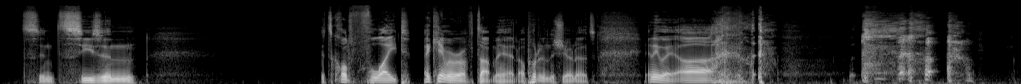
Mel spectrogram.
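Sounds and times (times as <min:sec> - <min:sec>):
speech: 0:00.4 - 0:01.8, 0:03.2 - 0:07.9, 0:08.6 - 0:08.8
person with whooping cough in a coughing fit: 0:07.1 - 0:07.9, 0:08.5 - 0:09.9.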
